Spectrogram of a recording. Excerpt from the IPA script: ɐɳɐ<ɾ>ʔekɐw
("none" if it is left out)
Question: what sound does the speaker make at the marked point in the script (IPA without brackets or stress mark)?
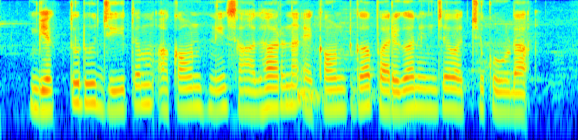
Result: none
